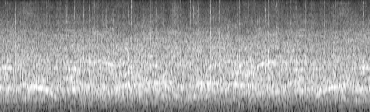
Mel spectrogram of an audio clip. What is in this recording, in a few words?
crowd ambient; Totaled; XBOX; crowds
